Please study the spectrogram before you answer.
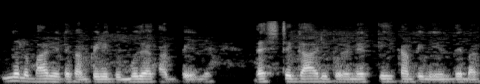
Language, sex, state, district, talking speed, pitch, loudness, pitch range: Tulu, male, Karnataka, Dakshina Kannada, 160 wpm, 125 Hz, -17 LUFS, 120-130 Hz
